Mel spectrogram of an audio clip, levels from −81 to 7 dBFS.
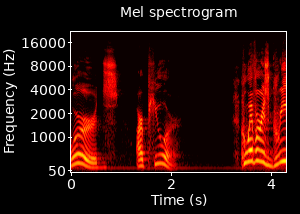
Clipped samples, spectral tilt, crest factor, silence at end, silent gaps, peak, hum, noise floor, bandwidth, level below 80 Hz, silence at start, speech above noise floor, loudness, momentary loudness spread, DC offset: under 0.1%; -3.5 dB/octave; 20 dB; 0 s; none; -8 dBFS; none; -71 dBFS; 17 kHz; -82 dBFS; 0 s; 46 dB; -26 LUFS; 11 LU; under 0.1%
